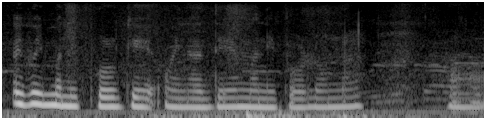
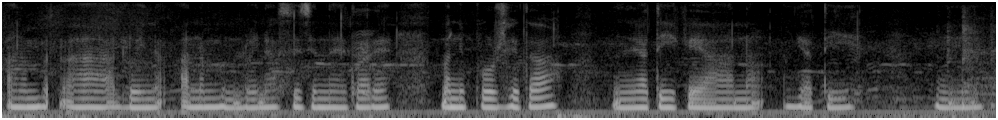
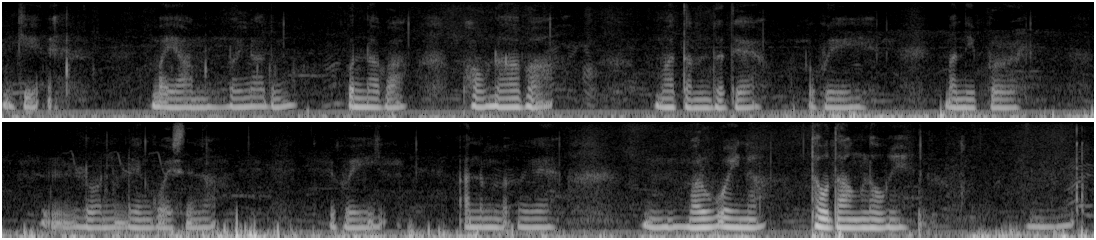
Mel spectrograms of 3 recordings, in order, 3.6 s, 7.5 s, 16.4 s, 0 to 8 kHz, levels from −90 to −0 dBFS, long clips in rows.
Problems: background sounds at intervals, background conversations at intervals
